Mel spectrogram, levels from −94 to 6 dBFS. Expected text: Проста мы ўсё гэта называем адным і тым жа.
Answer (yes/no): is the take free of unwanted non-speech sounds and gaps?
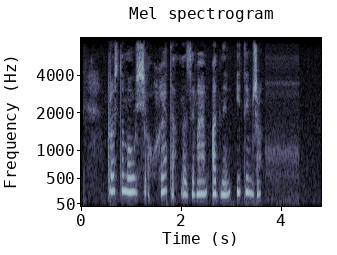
yes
